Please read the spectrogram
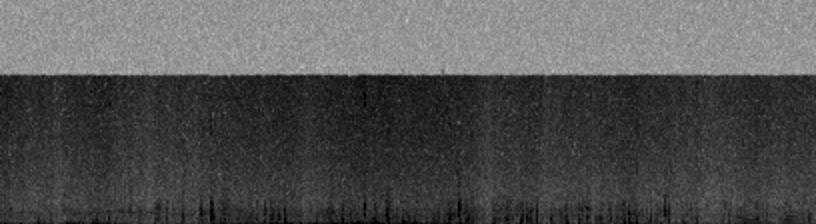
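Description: Hoofbeats of a horse cantering on a sand arena, a run of soft repeated strikes that grows louder toward the middle and then eases off.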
